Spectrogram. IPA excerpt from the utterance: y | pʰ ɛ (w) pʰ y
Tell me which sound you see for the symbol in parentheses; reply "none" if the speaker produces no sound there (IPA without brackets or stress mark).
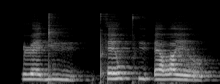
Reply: w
